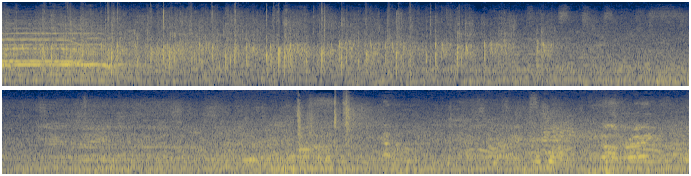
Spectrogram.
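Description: A powerlifting meet crowd claps and cheers for a lifter stepping up to squat, with sustained loud applause and shouting voices filling the whole stretch.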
